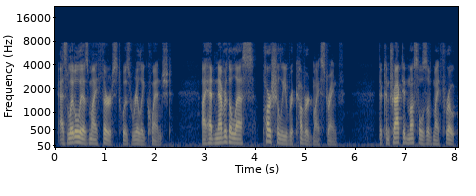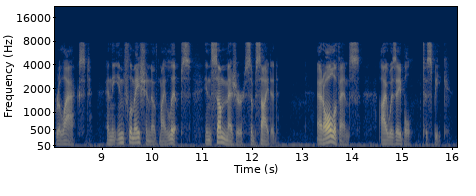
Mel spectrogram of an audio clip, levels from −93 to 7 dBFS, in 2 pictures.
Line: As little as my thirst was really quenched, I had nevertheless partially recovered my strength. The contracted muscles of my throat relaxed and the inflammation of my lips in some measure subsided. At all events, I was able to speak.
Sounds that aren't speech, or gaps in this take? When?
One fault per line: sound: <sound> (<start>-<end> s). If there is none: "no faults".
no faults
